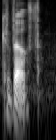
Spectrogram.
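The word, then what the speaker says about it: Kvothe: It might be T-H-E. Hang on, gotta go back and look. Oh yeah, it's T-H-E. K-V-O-T-H-E. Kvoth. It's, I've read this book before, so I know later on it specifies that you pronounce it like the word quoth.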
